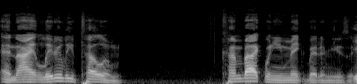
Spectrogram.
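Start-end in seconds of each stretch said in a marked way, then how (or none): none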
